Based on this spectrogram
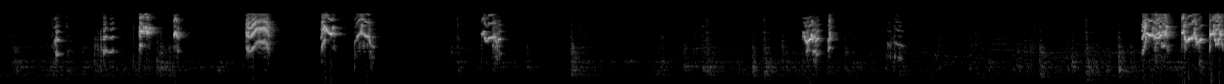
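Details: Rosy-faced lovebird kept as a pet chirping in short bursts of harsh, high buzzy notes, grouped in twos and threes with quiet gaps, ending in a rapid chattering run.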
